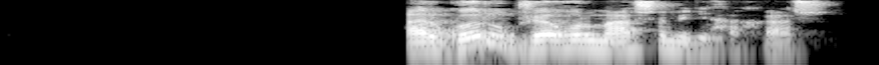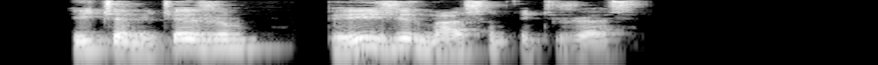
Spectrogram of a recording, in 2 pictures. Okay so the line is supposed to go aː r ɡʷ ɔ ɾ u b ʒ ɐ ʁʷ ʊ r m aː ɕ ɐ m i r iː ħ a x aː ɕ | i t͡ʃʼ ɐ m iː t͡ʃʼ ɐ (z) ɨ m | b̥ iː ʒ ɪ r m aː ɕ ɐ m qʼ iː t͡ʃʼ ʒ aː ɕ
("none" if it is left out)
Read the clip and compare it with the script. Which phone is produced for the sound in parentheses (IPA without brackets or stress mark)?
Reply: ʒ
